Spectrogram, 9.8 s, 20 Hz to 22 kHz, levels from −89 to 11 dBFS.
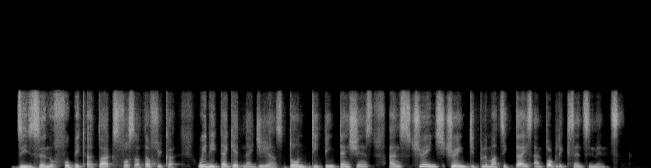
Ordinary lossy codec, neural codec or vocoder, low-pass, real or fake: none; codec, 16 kHz in and 24 kHz out, 0.9 kbps, LongCat-Audio-Codec, four codebook decoder; 9.9 kHz; fake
